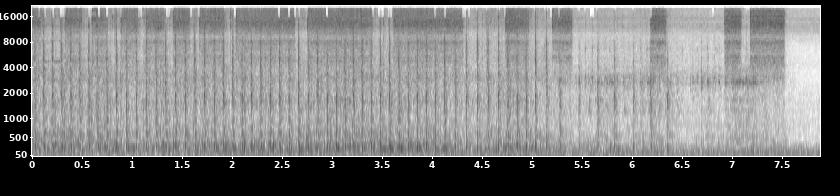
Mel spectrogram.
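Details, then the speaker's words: Toyota Supra 7M engine first run after sitting since 1995: hard, regular knock about three to four per second over rough running until shutdown; worn rod bearing, not a main. "We got a rod bearing that is not happy. That's not a main. It's got jokes. It said knock knock."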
